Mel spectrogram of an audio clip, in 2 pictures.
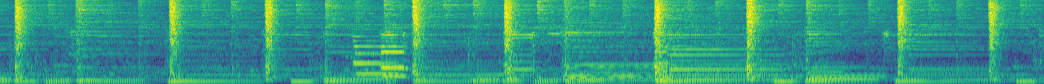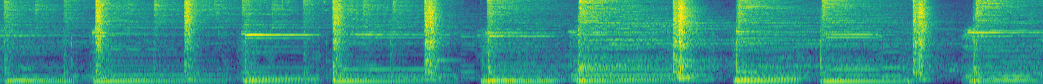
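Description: Live rock band playing: electric guitar, bass guitar and drum kit with a steady beat and strong bass notes.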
